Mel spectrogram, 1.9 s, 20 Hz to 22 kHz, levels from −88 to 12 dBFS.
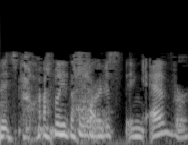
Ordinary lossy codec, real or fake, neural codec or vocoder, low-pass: MP3, 24 kbps; real; none; 7.2 kHz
